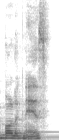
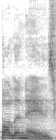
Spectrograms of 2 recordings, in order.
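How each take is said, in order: First: The G in the word is sounded. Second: The G in the word is silent. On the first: This is a personal quirk. "I go bolognese. I pronounce the G" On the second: This is how most people say it. "You go bolognese, right? That's how you say it"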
